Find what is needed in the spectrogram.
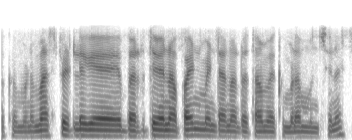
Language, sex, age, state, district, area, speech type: Kannada, male, 18-30, Karnataka, Tumkur, urban, conversation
